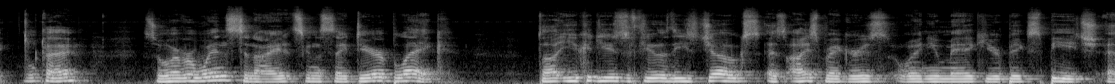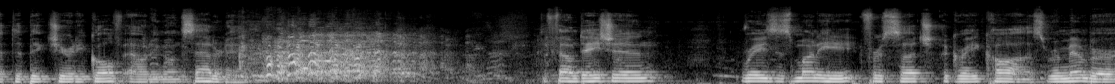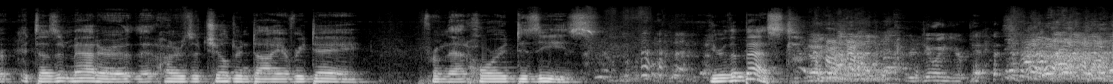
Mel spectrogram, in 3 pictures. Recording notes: Live from the NerdMelt Showroom in LA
